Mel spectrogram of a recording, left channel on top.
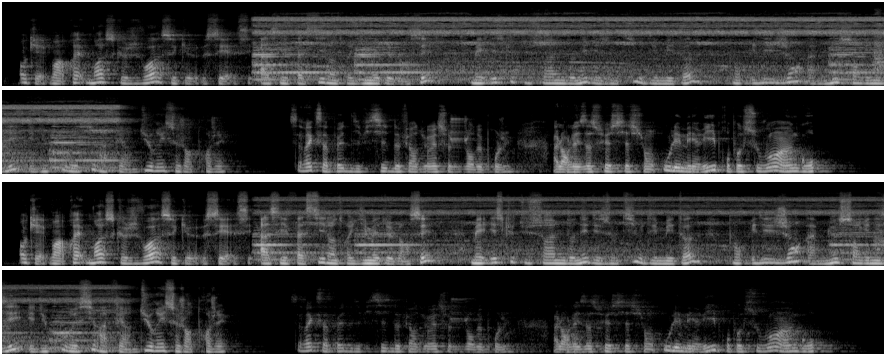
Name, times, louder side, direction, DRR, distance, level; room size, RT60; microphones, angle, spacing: voice 1, 0.2-11.1, right 3 dB, 25° right, 14 dB, 0.3 m, -27 dB
sound 1, 2.5-10.0, left 4 dB, 55° left, 1.1 m, -30 dB
voice 2, 11.7-16.9, left 4 dB, 80° left, 12 dB, 0.6 m, -29 dB
24.0 x 9.2 x 2.5 m, 0.87 s
head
